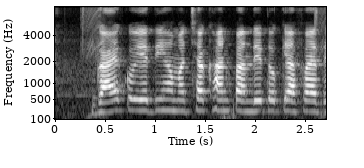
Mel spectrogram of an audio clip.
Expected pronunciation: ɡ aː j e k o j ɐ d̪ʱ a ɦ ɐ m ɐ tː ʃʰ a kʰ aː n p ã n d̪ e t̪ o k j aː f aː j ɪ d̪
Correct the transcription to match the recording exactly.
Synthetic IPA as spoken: ɡ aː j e k o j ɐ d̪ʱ i ɦ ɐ m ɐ tː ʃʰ a kʰ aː n p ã n d̪ e t̪ o k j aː f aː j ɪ d̪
